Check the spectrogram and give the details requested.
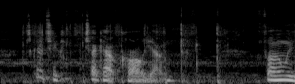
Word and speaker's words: Jung: Just go check out Carl Jung.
